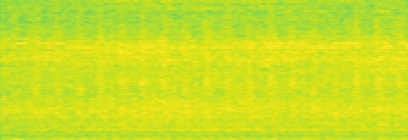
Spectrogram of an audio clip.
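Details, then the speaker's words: Before repair, engine idling, clutch pedal just touched: a faint whirring rough edge rides over the steady idle; release bearing (collarín) noise, fixed later by replacing the full clutch kit. "en este vídeo vamos a ver un problema muy común del embrague cuando lo pisas y te hace ruido es un tema no tiene por qué ser este auto de esta marca es muy común en los embrague"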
